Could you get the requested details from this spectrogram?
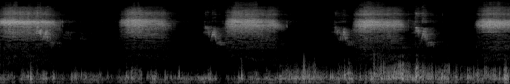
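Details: Common myna nestlings scream for food during feeding, giving harsh, hissing shrieks roughly once a second, five bursts in all, with low shuffling noise beneath.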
